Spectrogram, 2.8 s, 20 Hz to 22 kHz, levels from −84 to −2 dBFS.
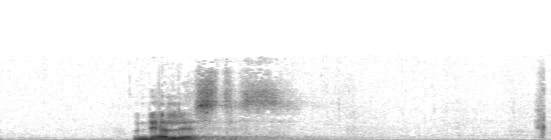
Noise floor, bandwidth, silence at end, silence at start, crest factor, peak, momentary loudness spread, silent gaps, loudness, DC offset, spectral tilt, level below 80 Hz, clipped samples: -57 dBFS; 13.5 kHz; 0 s; 0.7 s; 22 dB; -10 dBFS; 19 LU; none; -26 LUFS; under 0.1%; -4 dB/octave; -58 dBFS; under 0.1%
